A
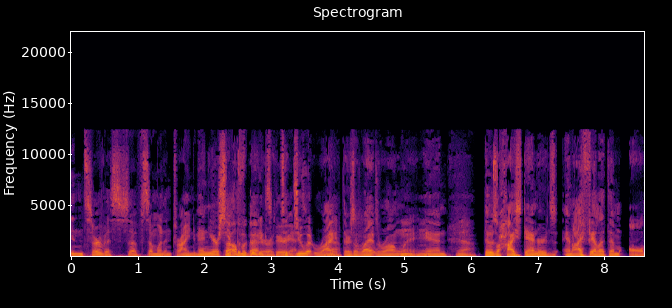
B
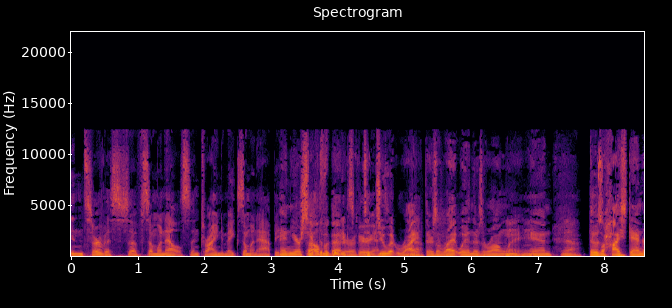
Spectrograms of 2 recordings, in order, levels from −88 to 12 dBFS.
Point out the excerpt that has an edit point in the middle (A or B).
A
